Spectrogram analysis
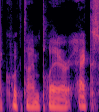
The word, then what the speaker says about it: QuickTime Player X: that was replaced by QuickTime Player X or 10 depending on how you want to pronounce it um which was totally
